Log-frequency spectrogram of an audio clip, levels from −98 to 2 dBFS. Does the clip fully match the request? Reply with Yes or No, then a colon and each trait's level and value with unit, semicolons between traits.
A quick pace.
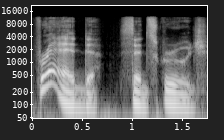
No: slow, 100 wpm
